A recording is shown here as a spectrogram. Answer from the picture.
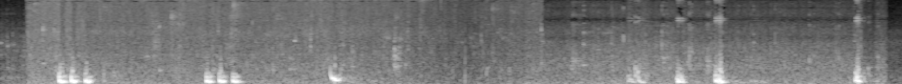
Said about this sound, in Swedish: Det här programmet handlar ju ganska mycket om ljud under vattnet. Och jag tänkte vi kan lyssna på hur malen låter. Det tycker jag vi ska göra.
